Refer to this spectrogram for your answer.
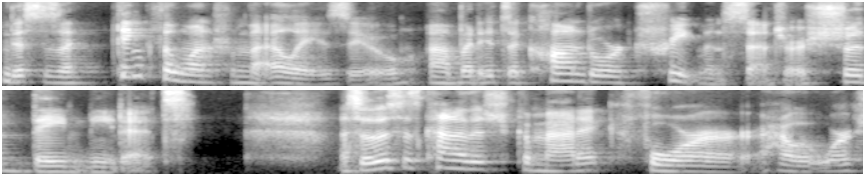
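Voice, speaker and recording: A woman with an American accent speaks in a normal speaking voice at medium pitch and a moderate pace. Her pitch variation is ordinary, and the background is quiet. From northern California, Yurok reservation. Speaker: wildlife department director. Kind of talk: presentation with slides. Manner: casual, with filler words.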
